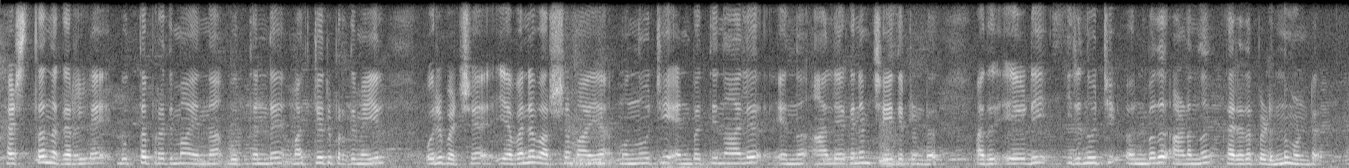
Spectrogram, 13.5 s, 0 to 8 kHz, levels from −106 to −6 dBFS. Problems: constant background noise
